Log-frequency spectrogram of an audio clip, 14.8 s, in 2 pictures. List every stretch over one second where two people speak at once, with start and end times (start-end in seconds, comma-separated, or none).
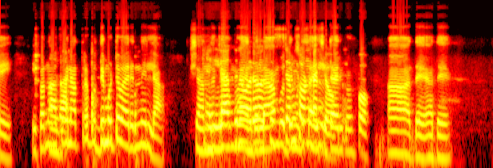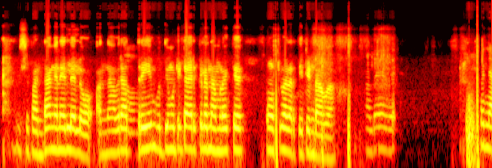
3.1-5.3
